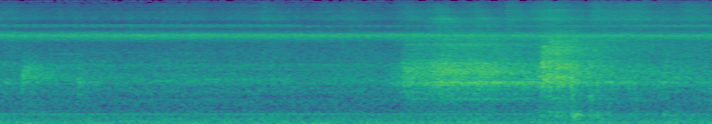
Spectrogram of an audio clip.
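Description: Steady machinery hum in a pig farrowing barn, with a steady high whine above it, and a short burst of rustling noise about three seconds in.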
